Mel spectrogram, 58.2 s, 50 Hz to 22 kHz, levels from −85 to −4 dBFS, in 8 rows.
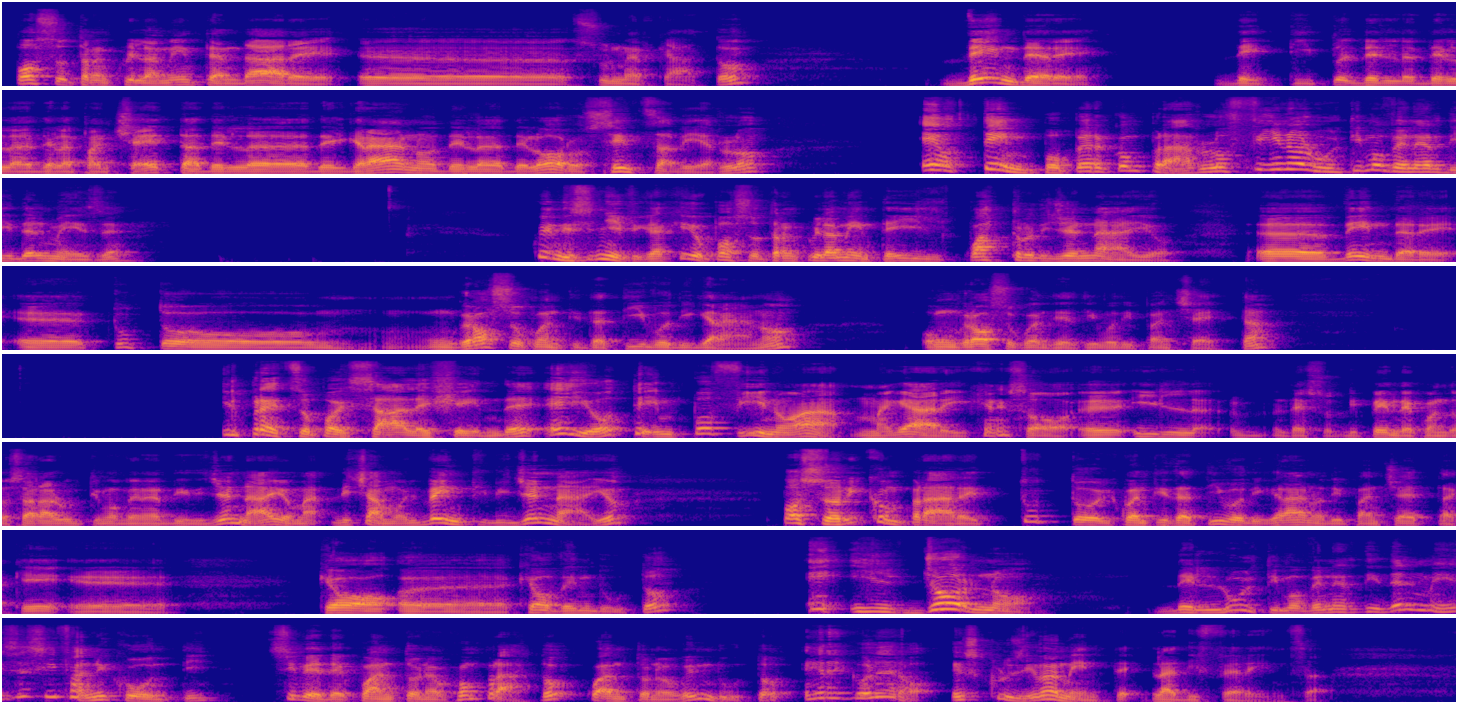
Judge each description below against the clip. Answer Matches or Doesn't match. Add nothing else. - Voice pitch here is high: Doesn't match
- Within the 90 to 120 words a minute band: Doesn't match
